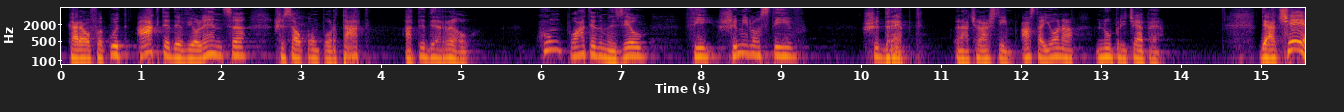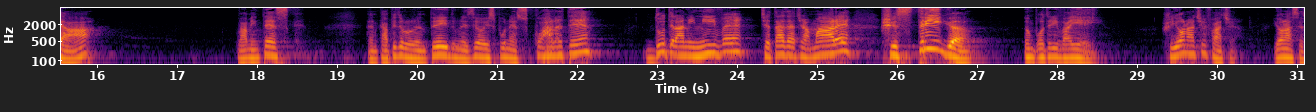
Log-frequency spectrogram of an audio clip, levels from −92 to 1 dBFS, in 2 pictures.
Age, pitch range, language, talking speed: 50-69, 125-165 Hz, Romanian, 105 wpm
